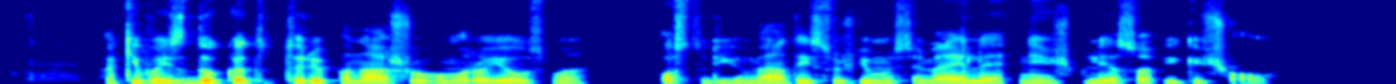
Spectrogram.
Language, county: Lithuanian, Šiauliai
